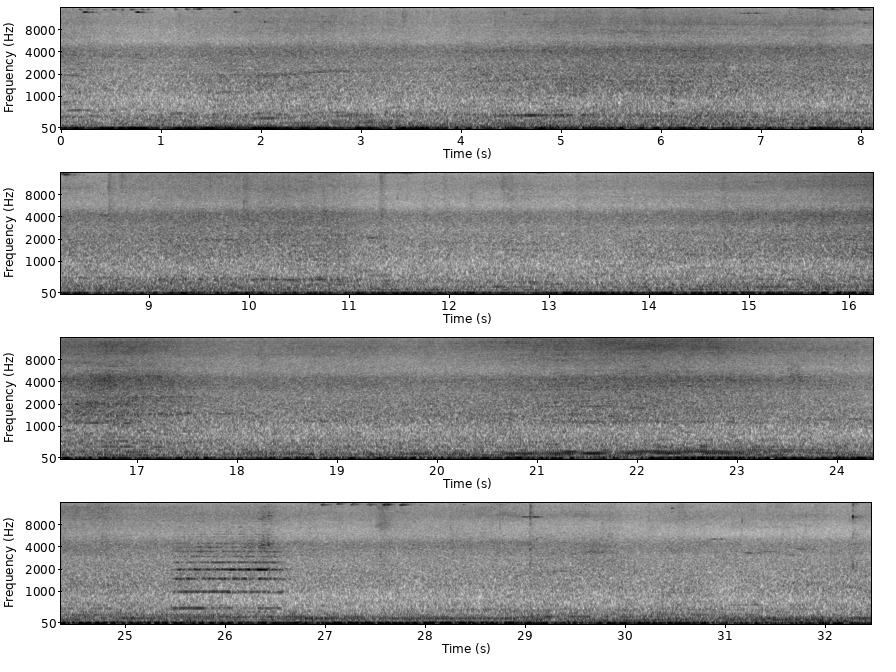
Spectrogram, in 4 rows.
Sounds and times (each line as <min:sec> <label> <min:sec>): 0:00.0 Traffic Sound 0:32.4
